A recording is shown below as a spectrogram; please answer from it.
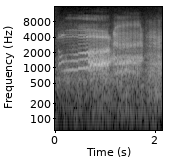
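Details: Seal in a crowded, noisy colony, where mother and pup each have a unique call and must recognise each other to reunite. A clear, bleating, tonal wail holds steady, then turns brighter and harsher before fading.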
